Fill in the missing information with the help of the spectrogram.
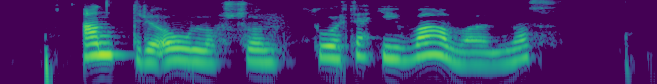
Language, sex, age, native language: Icelandic, male, 11, Icelandic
